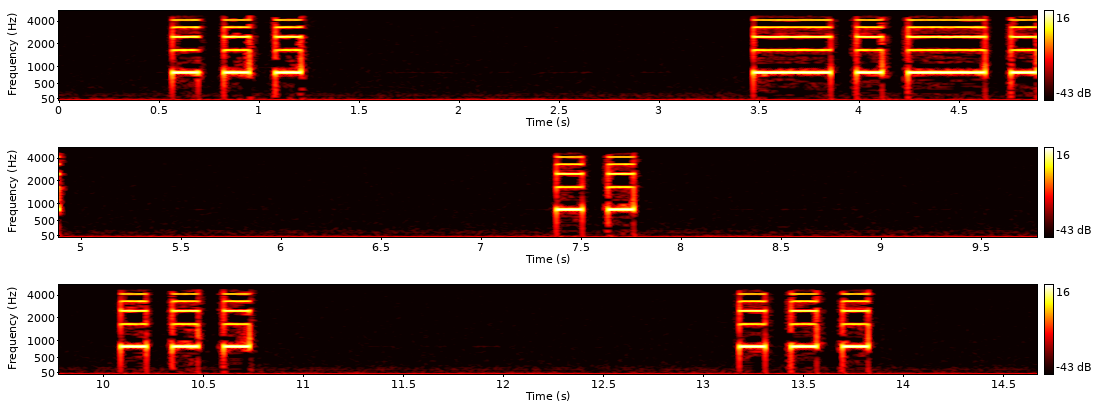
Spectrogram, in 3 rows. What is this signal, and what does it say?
Morse code, heard as a keyed tone, about 9 wpm, spaced as for 3 wpm, 830 Hz. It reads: SCISS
